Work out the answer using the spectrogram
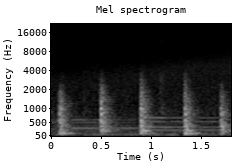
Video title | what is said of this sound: Bang Jo, Mau Jalan2 Ke Medan, Pasang Peredam Suara Dlu Dong | penimbul suara berisik ini ada di sini rongga-rongga yang sangat besar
